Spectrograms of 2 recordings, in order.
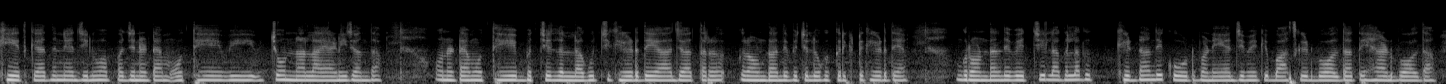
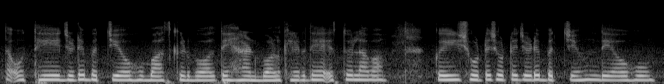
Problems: background sounds at intervals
